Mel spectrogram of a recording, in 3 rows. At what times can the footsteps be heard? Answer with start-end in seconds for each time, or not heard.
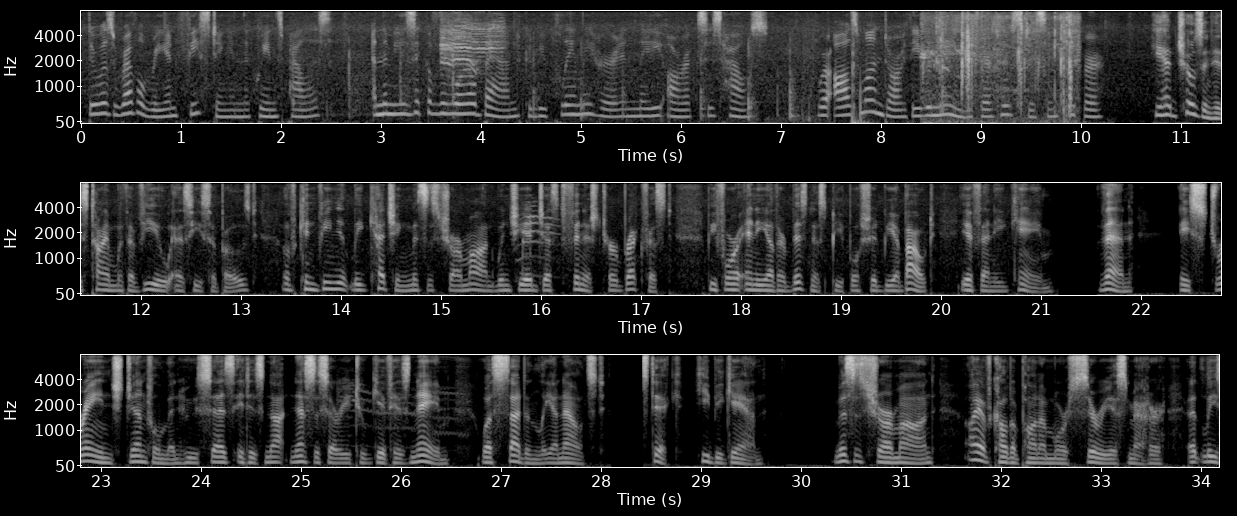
2.1-10.0.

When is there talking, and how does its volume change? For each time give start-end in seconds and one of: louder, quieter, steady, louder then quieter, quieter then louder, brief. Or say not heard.
0.1-34.1 steady.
